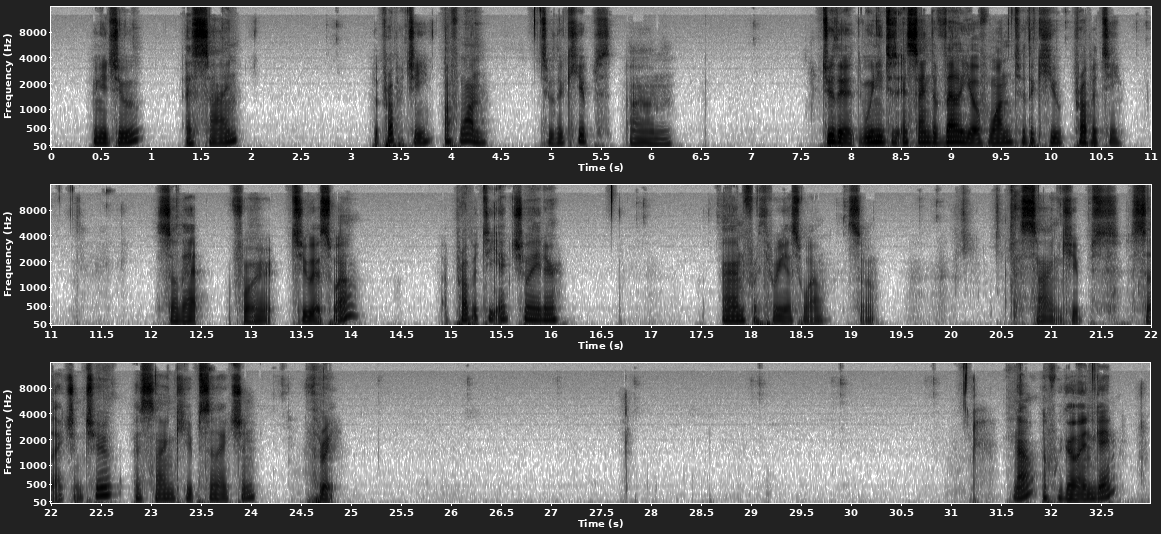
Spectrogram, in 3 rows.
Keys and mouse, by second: 0.2-1.8 drag, 9.9-14.2 drag, 17.7-20.9 drag, 21.5-28.4 drag, 32.9 p.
